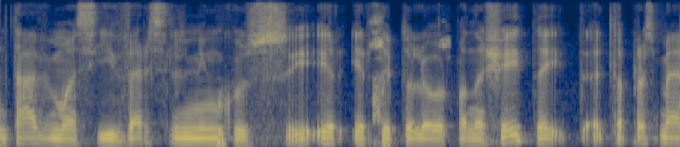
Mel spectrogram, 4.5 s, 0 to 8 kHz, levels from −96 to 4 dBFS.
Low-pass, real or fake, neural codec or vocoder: 7.2 kHz; real; none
